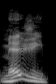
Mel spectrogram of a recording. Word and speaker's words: Meiji: Japan's Meiji period. It's M-E-I-J-I. – M-E-I-J-I.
